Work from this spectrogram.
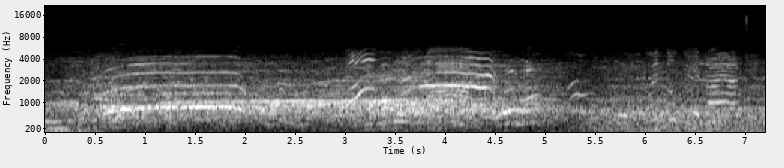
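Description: A large crowd roars and chatters, with whoops and shouts rising over a constant babble of many voices.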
